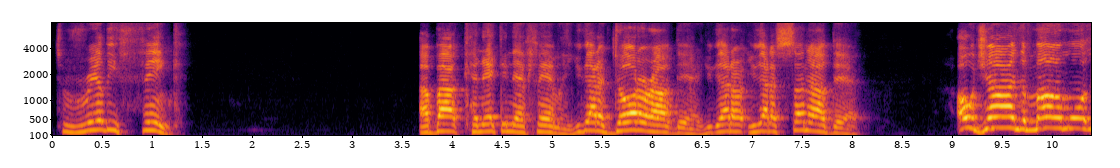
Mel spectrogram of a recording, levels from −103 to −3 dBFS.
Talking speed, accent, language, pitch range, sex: 155 wpm, American, English, 170-235 Hz, male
